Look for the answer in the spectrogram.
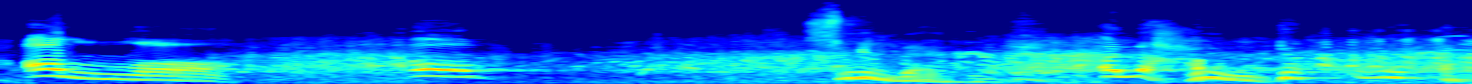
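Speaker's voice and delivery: drawn-out, overdone prayer recitation; show-off pious worshipper. Retold or imitated. Worshipper acting most pious disturbs his neighbour at takbir, hammed-up intoning. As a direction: stretch each holy phrase, hammed up and intrusive. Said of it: "Mulai takbir dia ganggu kita".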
